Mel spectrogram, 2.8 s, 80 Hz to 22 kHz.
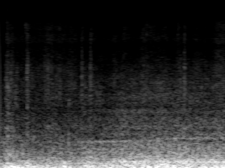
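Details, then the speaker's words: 2021 Lada Granta FL, 3,500 km, windows closed, driving in low gears on a rough road: soft, steady low rumble under road and wind noise, no knocking or whine; judged normal gearbox running sound. "ну вот это какое-то легкое урчание я не знаю это голый твой это неисправность коробки обычный звук рабочий на работающий коробки"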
